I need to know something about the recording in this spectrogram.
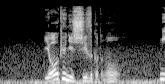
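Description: A young man speaks with animation, close up.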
